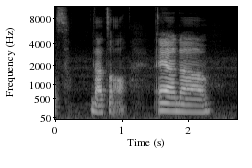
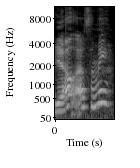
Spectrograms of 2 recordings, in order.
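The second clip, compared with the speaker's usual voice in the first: lightly put-on country accent, pitched higher; higher-pitched mock country dad voice; 6 semitones higher than usual. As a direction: imitate dad with a hint of country twang. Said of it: "I don't know where that accent came from".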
